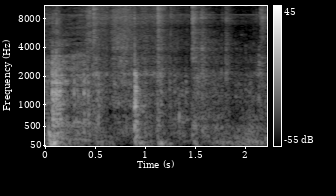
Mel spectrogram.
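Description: Faint rustling and a couple of soft knocks from a hardback picture book being handled and its open pages swung round.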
